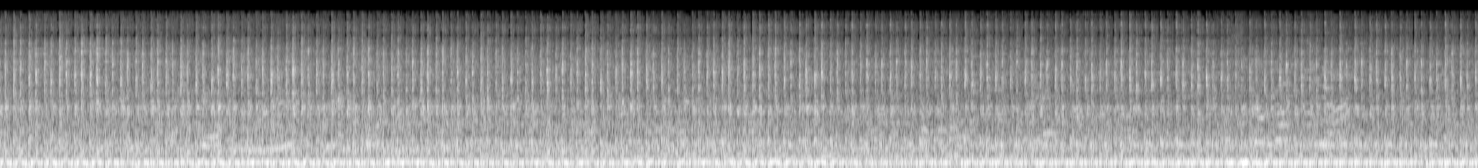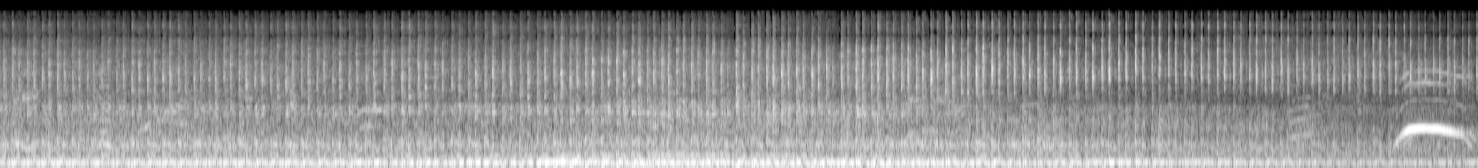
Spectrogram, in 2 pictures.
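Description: Harley-Davidson touring motorcycle's V-twin engine running steadily, then pulling away, its sound fading over the last few seconds. A brief high-pitched sound near the end.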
